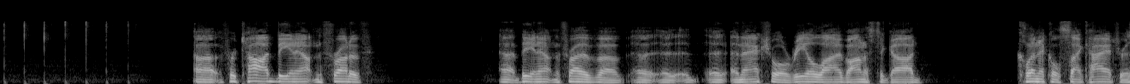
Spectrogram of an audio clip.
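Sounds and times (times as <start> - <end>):
soft golf clap: 0.0 - 1.4
speech: 2.0 - 3.8, 5.0 - 9.3, 10.2 - 11.2.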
